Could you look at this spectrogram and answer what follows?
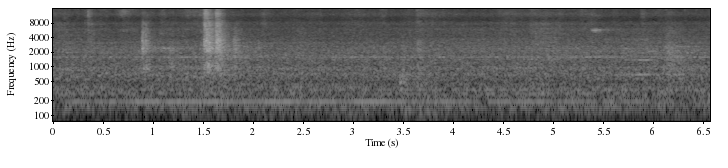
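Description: Railway station ambience: a steady low mechanical hum and rumble, with a few short knocks.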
